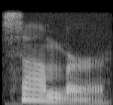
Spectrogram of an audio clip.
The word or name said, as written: sombre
